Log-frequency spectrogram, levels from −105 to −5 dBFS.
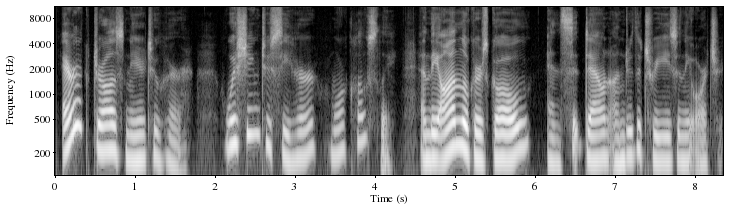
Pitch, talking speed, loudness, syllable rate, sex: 195 Hz, 170 wpm, -19 LUFS, 4.6 syllables/s, female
